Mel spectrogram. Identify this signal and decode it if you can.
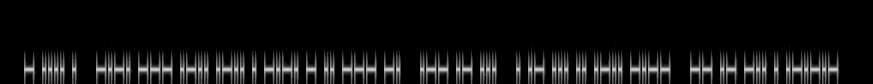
Morse code, heard as a keyed tone, about 40 wpm, 700 Hz. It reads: THE COLLECTION WAS EASILY MADE.
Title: Sentences from Top 1200 Words 40wpm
